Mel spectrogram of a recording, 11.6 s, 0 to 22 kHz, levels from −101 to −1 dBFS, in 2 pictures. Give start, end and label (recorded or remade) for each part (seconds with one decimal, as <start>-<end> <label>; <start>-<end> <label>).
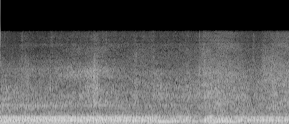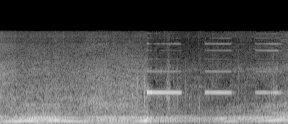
0.0-3.9 recorded; 3.9-6.1 remade; 6.1-11.6 recorded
